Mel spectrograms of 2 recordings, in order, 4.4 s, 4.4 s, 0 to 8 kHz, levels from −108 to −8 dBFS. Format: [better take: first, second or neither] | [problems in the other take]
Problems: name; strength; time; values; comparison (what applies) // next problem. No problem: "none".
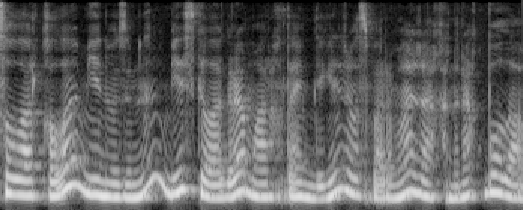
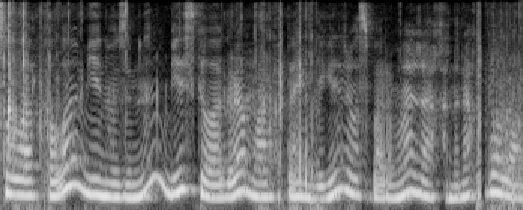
first | noise reduction (neural mask model RNNoise)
